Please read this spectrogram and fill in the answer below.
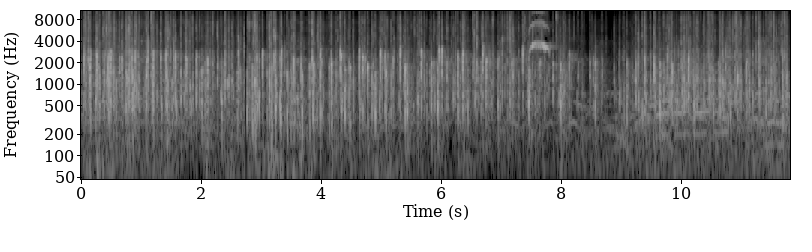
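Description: A crowd of children and a man clapping fast and steadily, with a short shrill high-pitched tone about seven and a half seconds in; the clapping thins out briefly about a second later, then picks up again.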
